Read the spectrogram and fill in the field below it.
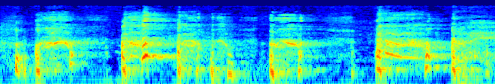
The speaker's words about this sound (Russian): Мать, мать, кашлять стал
